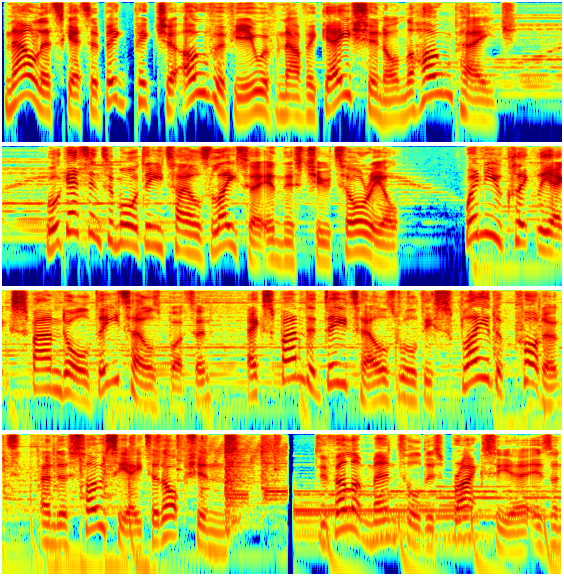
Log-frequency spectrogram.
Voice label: eLearning Montage

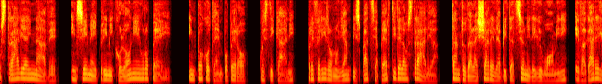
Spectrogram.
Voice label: DINGO DOG CHARACTER FOR CHILDREN

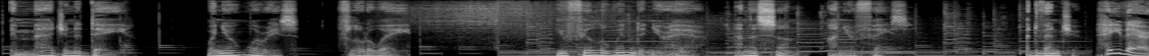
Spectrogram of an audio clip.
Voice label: Voice Reel US

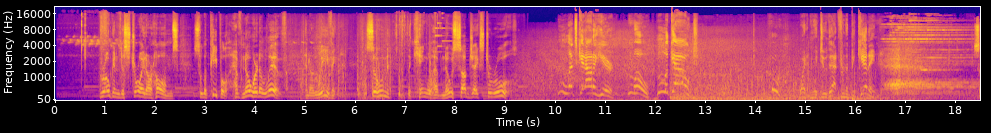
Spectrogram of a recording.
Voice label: Video Game Character

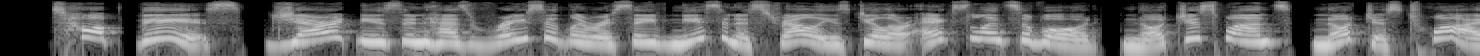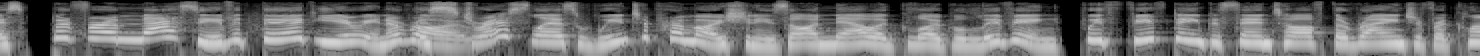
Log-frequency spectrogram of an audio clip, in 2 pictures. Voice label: Hard Sell

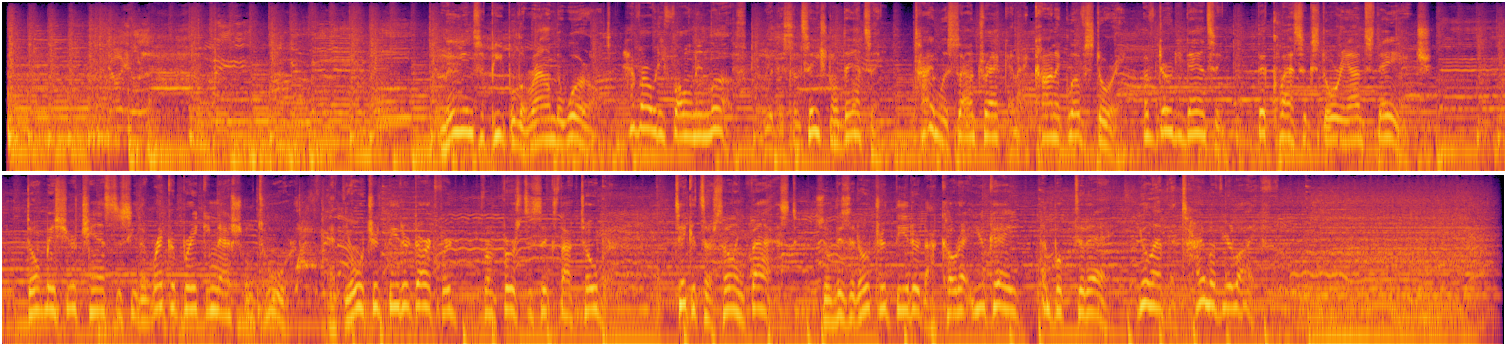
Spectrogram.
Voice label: Radio Commercial

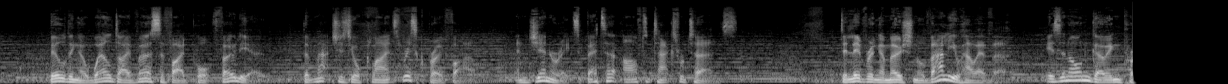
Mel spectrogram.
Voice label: Financial, corporate voice over; Vanguard

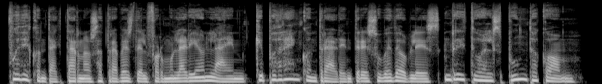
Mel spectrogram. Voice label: IVR SPANISH; RITUALS

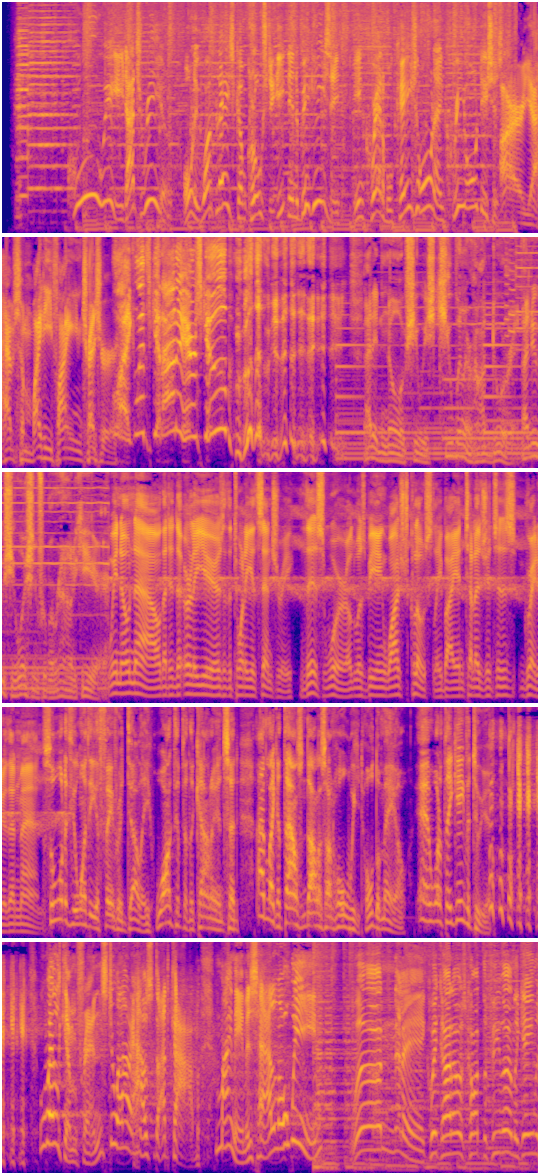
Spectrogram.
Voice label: Character voices

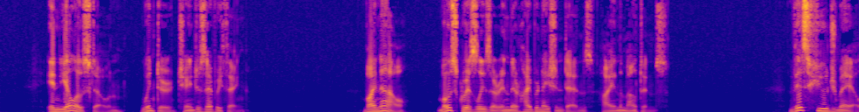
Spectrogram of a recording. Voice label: Dry Studio Read

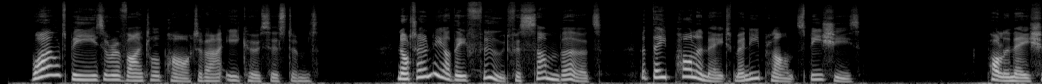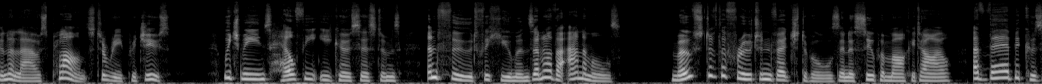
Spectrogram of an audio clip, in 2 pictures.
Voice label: visual thinking e learning

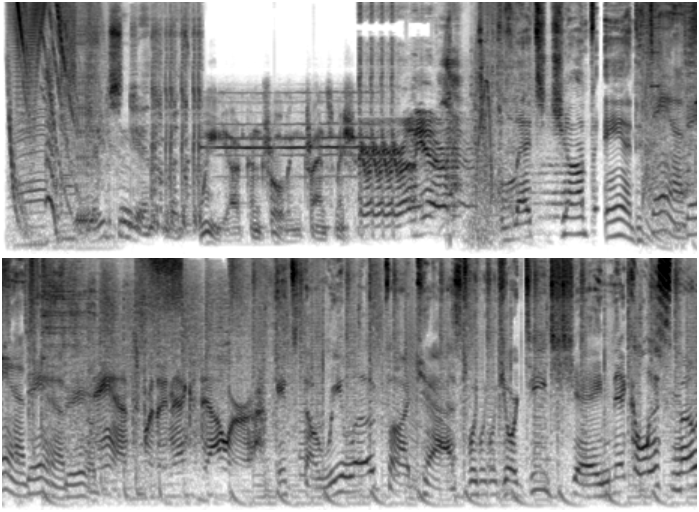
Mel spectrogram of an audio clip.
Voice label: Podcast

